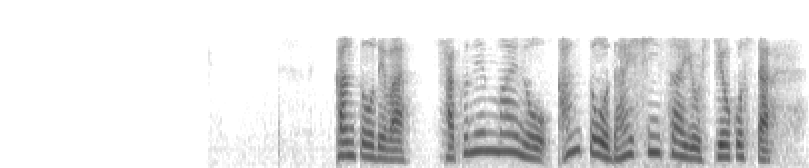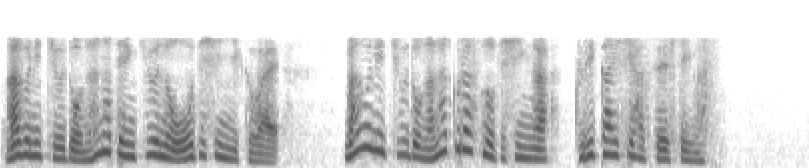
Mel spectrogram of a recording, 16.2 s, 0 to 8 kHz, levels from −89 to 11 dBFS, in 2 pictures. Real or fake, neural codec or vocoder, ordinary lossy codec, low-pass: real; none; AAC, 16 kbps; 7.2 kHz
